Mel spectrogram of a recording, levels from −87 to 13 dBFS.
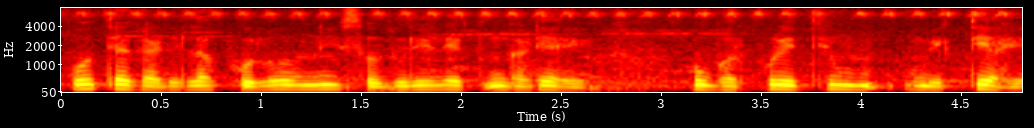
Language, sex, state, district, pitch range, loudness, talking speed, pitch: Marathi, male, Maharashtra, Solapur, 130-150 Hz, -17 LUFS, 160 wpm, 140 Hz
